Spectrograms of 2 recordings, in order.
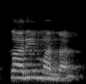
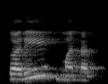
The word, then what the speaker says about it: Karimanal: The word Coromandel is believed to have come from the way European traders in the 17th century mispronounced the name of a Tamil village called Karimanal. Karimanal.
